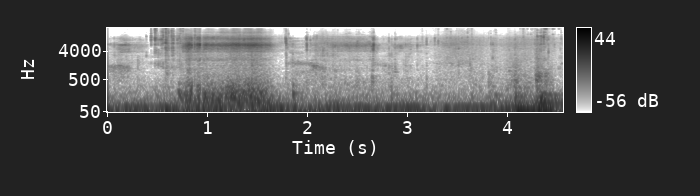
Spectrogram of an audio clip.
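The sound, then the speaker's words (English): Close, loud crunching of food right against the microphone, with repeated bites and chewing in an irregular rhythm, no talking, and a muffled thump near the end. “You're just gonna crunch in the microphone.”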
